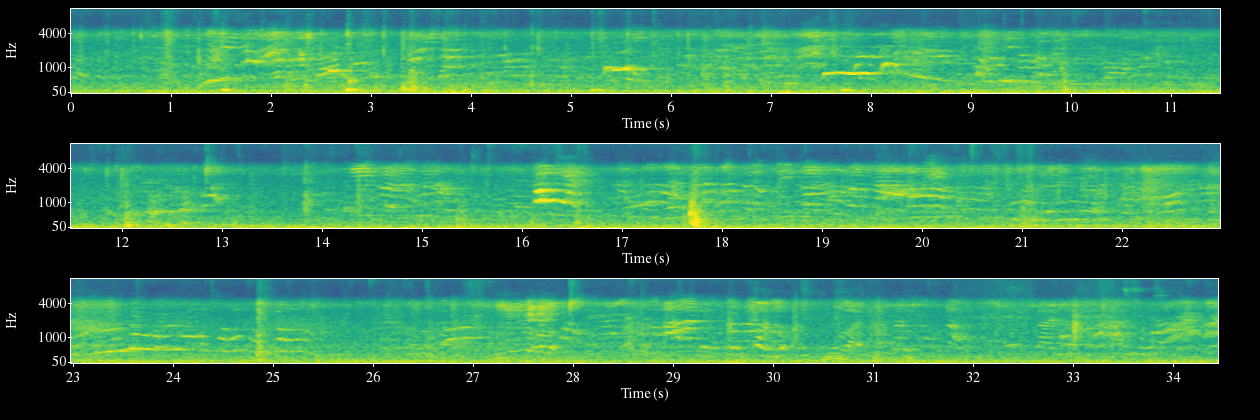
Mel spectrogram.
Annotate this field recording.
Small tribes, Traffic Sound, Yang calls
